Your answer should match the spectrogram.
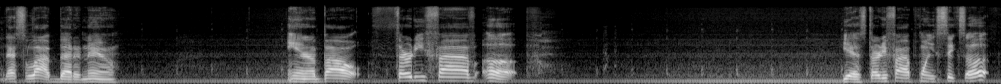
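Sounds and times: low car cabin hum: 0.0 - 10.0
faint light ticks: 1.4 - 3.0, 5.6 - 8.2.

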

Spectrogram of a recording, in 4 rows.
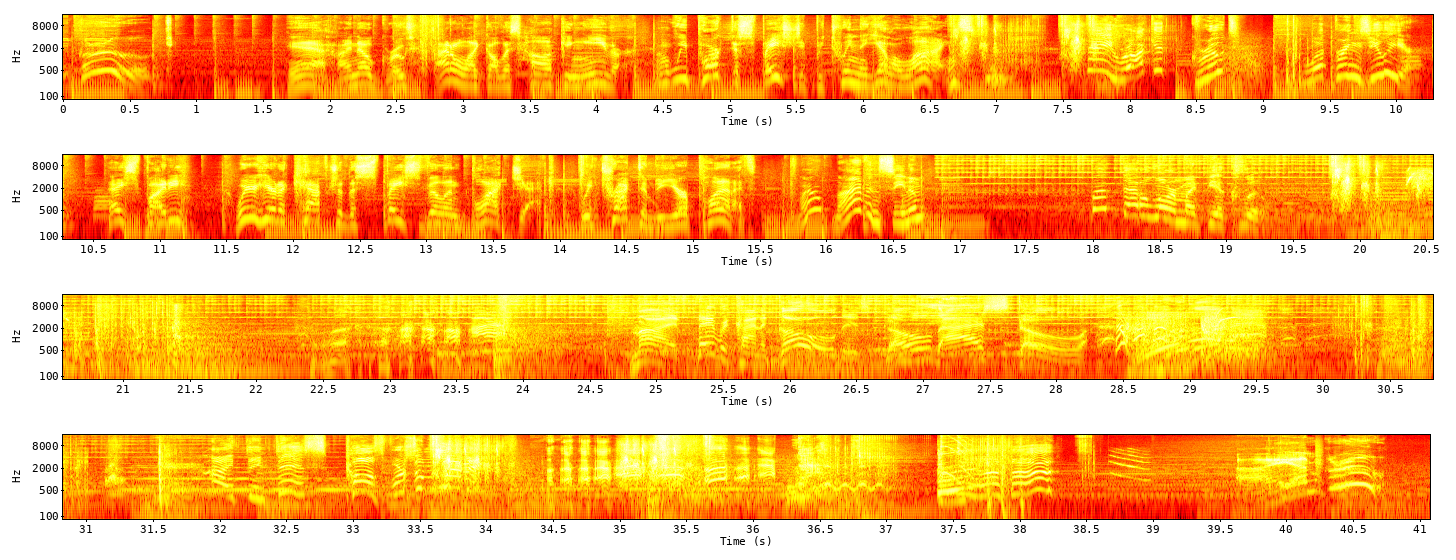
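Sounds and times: cartoon background music: 0.0 - 41.0
person speaking: 24.7 - 29.7.

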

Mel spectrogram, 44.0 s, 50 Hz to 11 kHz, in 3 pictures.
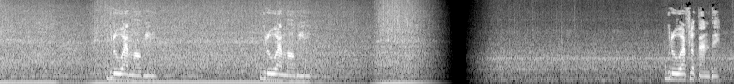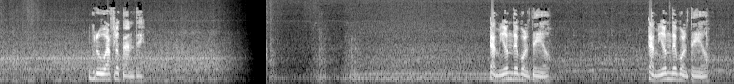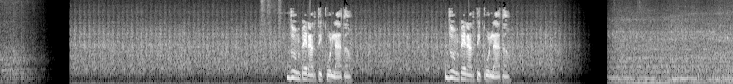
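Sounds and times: truck engine humming: 0.0 - 44.0.

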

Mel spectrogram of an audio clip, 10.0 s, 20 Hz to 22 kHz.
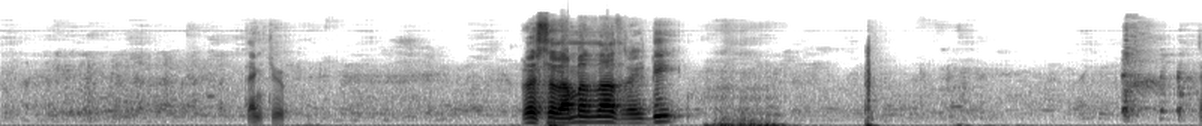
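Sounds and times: person coughing: 9.3 - 10.0.

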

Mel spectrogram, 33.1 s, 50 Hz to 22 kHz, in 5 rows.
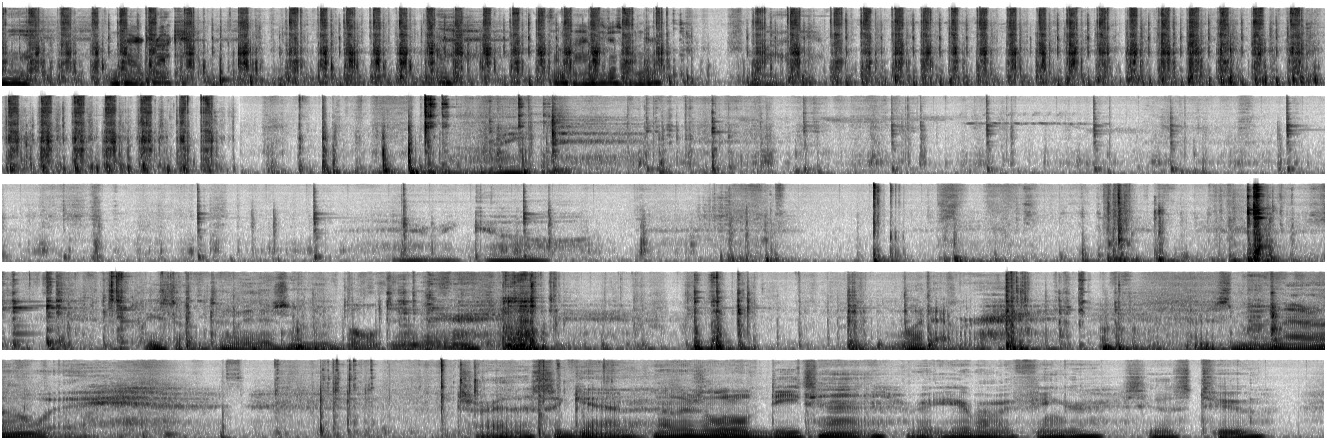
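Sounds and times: parts being handled: 0.0 - 15.0, 15.6 - 26.6, 27.4 - 29.3.

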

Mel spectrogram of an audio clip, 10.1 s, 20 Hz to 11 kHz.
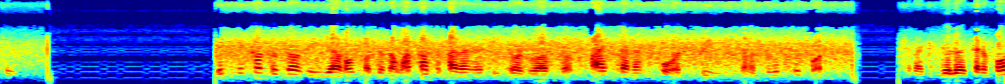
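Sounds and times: voice over aircraft radio: 2.2 - 8.2.

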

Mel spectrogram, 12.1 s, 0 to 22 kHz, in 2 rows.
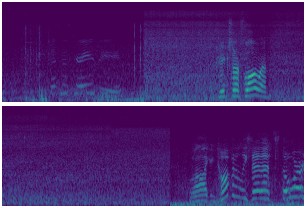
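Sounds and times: creek rushing: 2.8 - 9.4.

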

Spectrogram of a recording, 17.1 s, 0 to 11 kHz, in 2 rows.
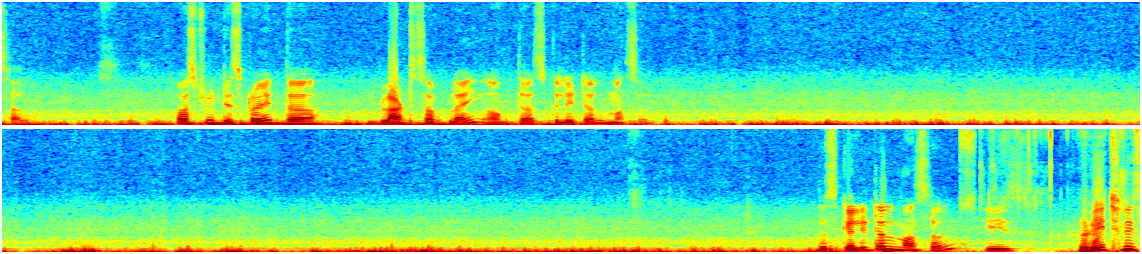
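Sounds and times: faint steady hum: 0.0 - 17.0
low uneven background rumble: 0.0 - 17.0.

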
